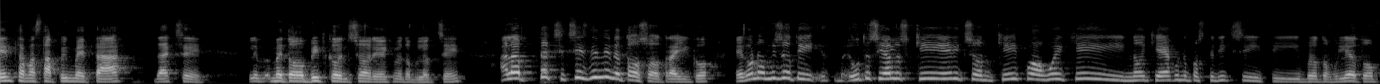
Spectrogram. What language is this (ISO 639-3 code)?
ell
